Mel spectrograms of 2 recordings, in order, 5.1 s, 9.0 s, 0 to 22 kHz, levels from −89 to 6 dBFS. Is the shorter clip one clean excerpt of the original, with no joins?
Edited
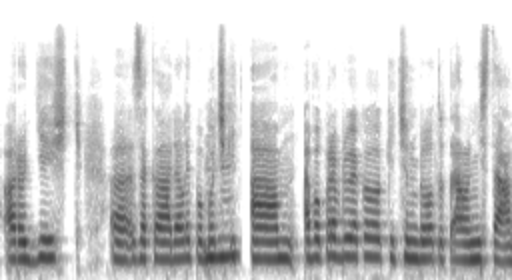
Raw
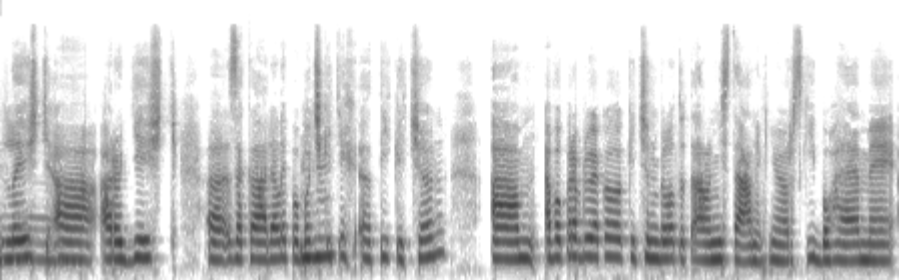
no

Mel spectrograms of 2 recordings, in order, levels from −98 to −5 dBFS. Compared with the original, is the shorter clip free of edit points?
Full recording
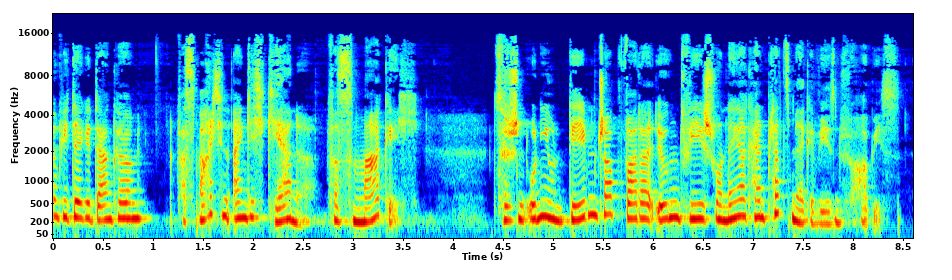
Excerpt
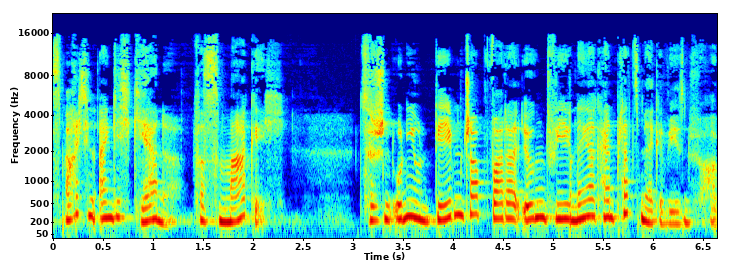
no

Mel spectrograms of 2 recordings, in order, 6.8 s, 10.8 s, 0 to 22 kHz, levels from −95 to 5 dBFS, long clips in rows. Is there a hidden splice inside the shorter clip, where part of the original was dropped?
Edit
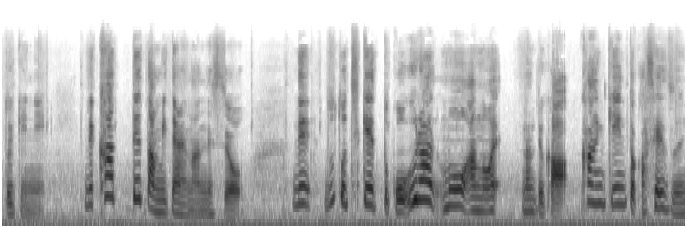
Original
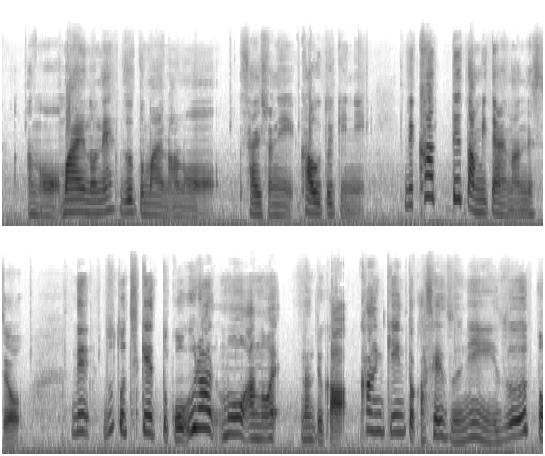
no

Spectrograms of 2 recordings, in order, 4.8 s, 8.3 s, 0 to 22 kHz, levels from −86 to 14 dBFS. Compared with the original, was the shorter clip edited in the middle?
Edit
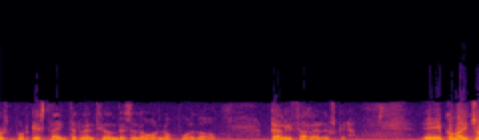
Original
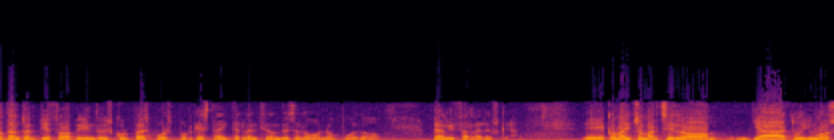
no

